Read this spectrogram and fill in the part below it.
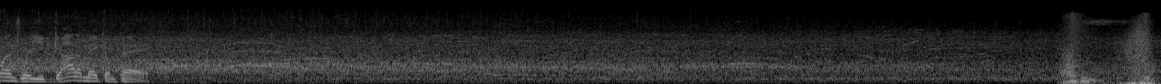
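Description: A large crowd cheers and roars steadily, slowly fading.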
